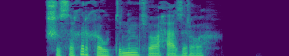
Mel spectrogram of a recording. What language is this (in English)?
Adyghe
